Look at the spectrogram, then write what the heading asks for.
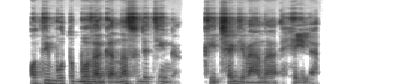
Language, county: Lithuanian, Kaunas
